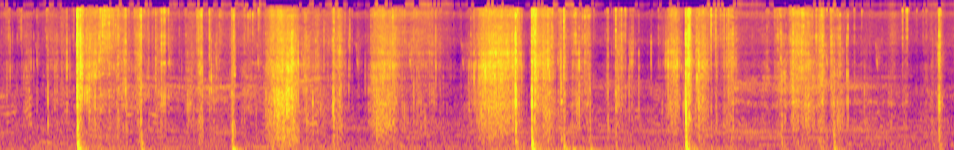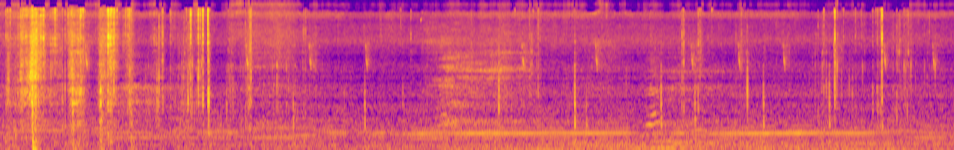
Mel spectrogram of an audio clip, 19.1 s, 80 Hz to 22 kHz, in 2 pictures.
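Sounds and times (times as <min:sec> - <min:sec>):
shingle scraping and crinkling: 0:00.0 - 0:12.7.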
